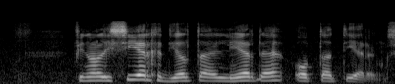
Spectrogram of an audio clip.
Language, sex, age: Afrikaans, male, 19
